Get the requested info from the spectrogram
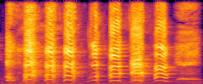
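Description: A person laughing, a quick run of short ha-ha pulses at about four a second.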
